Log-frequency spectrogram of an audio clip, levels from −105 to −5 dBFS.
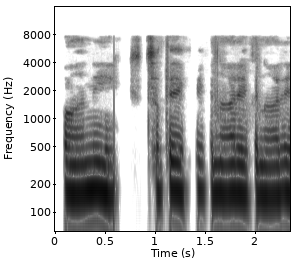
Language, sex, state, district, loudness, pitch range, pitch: Hindi, male, Uttar Pradesh, Budaun, -18 LUFS, 160-170 Hz, 165 Hz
